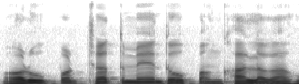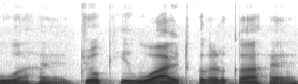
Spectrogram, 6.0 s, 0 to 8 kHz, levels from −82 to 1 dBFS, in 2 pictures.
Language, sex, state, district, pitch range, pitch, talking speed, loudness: Hindi, male, Haryana, Rohtak, 115-135 Hz, 125 Hz, 140 wpm, -18 LUFS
